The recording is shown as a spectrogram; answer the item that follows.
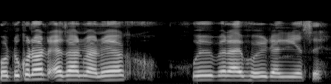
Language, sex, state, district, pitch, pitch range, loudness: Assamese, male, Assam, Sonitpur, 205 Hz, 185-210 Hz, -16 LUFS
